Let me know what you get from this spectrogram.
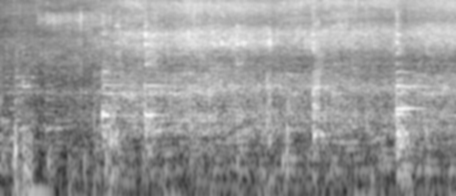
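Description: Small pieces of pork and onion sizzling as they fry in oil in a hot pot, with a few light knocks of stirring. The sizzle grows louder about a second in and then holds steady.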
